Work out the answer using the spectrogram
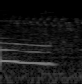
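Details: A wild kaka, a native New Zealand parrot, visiting in the morning and eating bread gives a single clear, mellow whistled note under a second long, drifting slightly downward, over a soft background hush.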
